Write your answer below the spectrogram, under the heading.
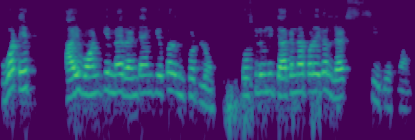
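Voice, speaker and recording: Man, high mellow voice, patient step-by-step coding teacher. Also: a little slow, lo-fi sound. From Pakistan. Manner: explains step by step, mixing in English phrases. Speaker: computer teacher. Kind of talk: classroom lecture with live coding.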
